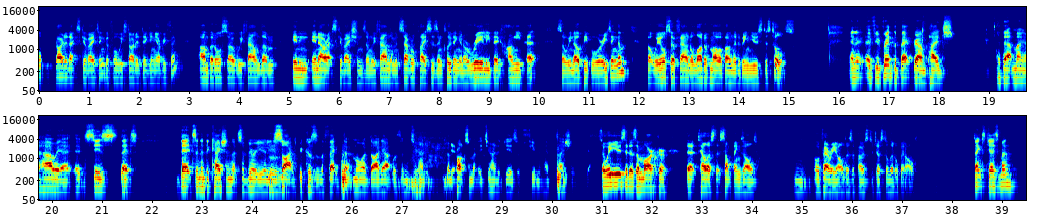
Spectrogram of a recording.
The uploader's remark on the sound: LEARNZ web conference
